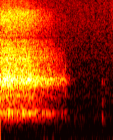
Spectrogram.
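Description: One heavy exhale during a calisthenics workout, a breathy rush that fades out over about half a second, followed by a faint soft catch of breath, close and alone.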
